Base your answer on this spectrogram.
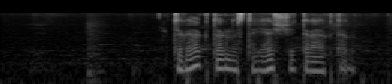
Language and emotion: Russian, sad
